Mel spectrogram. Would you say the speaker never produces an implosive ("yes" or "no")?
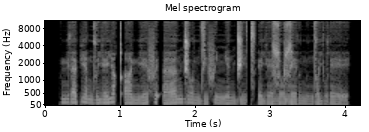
yes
